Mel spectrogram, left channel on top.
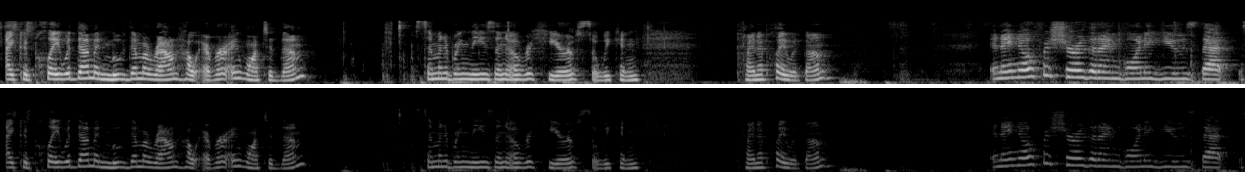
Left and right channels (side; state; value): right; quieter; 20.7 dB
